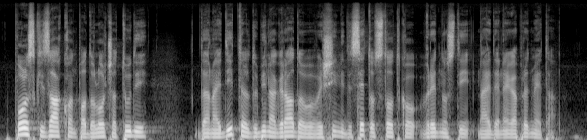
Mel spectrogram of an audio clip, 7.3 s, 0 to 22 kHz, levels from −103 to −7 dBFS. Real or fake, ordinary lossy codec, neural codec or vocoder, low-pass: real; none; none; 19.8 kHz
